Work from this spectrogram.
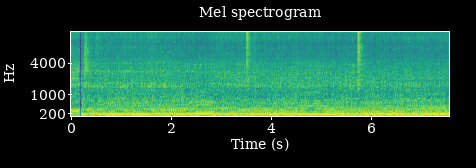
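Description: A 2018 BMW S1000RR motorcycle engine with new radiator hoses runs loud and close, a steady throbbing rumble with slight rises in revs and a couple of faint clicks.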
